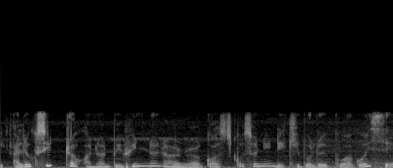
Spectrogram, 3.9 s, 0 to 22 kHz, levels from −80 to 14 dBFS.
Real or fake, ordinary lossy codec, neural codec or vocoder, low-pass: real; none; none; 7.2 kHz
